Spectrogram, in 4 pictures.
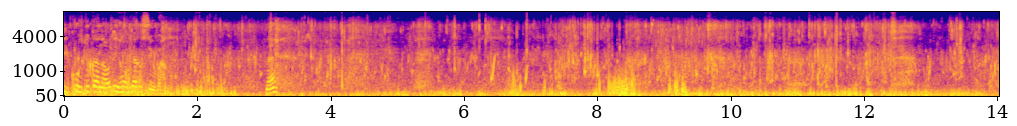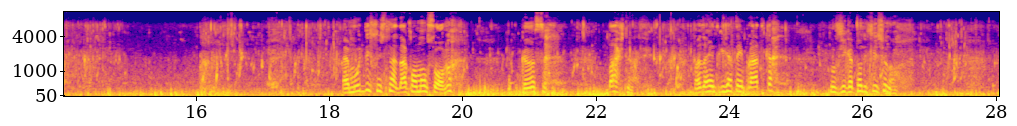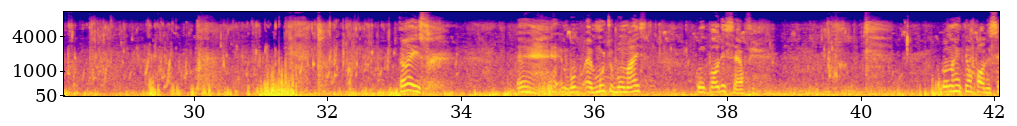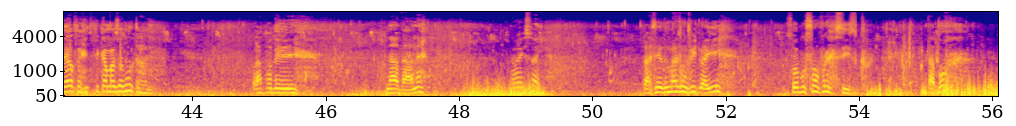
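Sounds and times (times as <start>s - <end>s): water splashing and sloshing: 0.0s - 56.0s
wind rumble on microphone: 0.0s - 56.0s
swimming stroke splashes: 0.3s - 14.7s, 27.2s - 32.9s.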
